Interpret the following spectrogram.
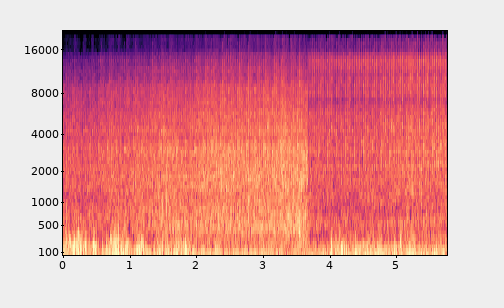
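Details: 1945/1946 Allis Chalmers Model B tractor, magneto ignition, barn-stored about 20 years, after some dirt was cleared from the fuel: steady low engine beat, firm and even, with no knocks or misses; running healthy and sweet.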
